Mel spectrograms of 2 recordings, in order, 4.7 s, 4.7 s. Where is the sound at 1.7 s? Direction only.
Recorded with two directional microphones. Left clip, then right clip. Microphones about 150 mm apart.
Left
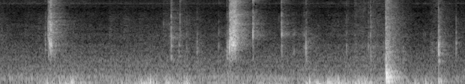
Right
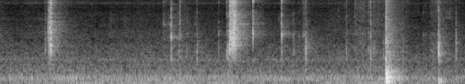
60° right (ahead or behind).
